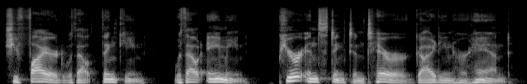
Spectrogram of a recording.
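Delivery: plain reading voice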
